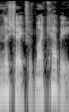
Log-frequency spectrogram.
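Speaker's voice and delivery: usual speaking voice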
